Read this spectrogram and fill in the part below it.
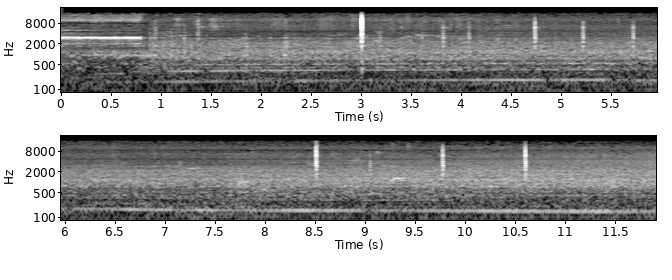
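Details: A steady low engine drone, like a passing boat or vehicle, runs throughout over background noise and a few sharp clicks, with no animal voices.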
